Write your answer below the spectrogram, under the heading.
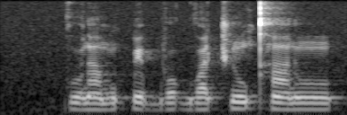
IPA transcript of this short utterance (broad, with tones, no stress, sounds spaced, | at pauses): k u˨ ɾ ã˨˦ m k͡p ɪ˨ b o˦˨ ɡʷ a˦ t͡ʃ ũ˦ kʰ ã˦ ɾ ũ˦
